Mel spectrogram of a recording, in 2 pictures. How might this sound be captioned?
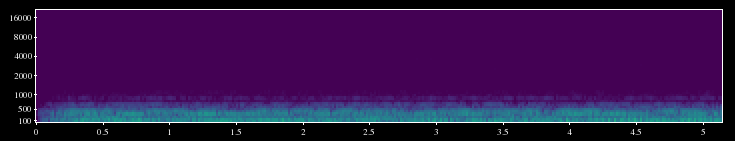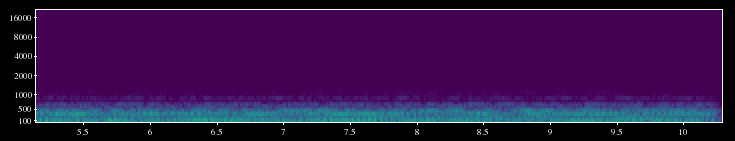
pad gas03
yet another deep pad in best GAS manner.
ambient, gas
